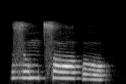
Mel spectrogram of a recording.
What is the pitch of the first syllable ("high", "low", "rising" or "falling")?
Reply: high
